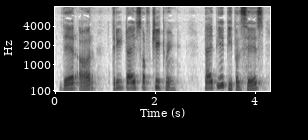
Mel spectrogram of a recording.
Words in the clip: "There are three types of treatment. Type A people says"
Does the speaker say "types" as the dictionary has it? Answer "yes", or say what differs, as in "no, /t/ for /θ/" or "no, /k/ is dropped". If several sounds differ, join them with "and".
yes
